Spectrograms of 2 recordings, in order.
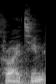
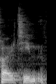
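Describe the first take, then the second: First: The first syllable rhymes with 'my'. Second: The first syllable rhymes with 'go'. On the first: "People call it the Cry Team bundle" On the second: "I call it the Crow Team"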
